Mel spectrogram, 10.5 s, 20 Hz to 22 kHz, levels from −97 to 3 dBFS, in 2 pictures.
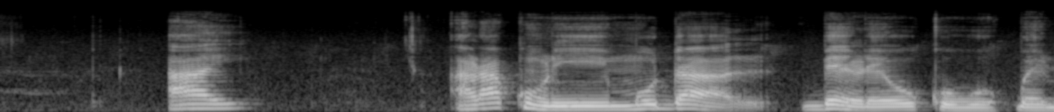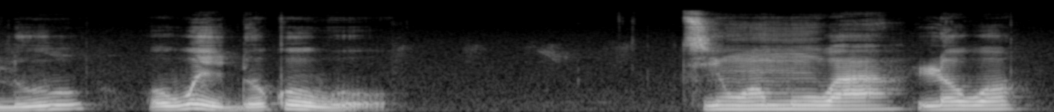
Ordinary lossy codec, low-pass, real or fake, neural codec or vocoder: none; 14.4 kHz; fake; vocoder, 48 kHz, 128 mel bands, Vocos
